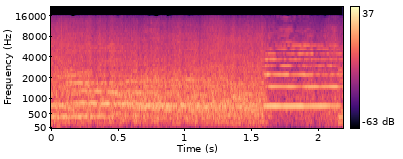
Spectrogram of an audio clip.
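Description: Echoing pool-hall din of voices and splashing, then near the end a loud, steady electronic game horn sounds suddenly.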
